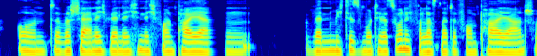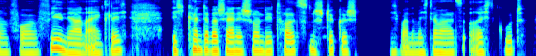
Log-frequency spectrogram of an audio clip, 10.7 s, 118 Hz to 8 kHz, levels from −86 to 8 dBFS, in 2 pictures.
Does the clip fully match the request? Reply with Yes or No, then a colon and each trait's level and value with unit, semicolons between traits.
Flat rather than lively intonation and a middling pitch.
Yes: narrow, 1.4 semitones; medium, 170 Hz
